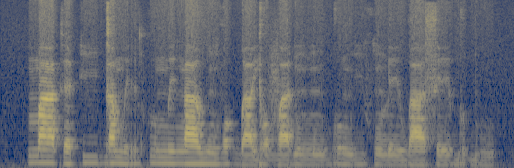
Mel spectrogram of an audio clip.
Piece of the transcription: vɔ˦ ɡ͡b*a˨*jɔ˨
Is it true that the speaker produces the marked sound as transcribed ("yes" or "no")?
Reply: yes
